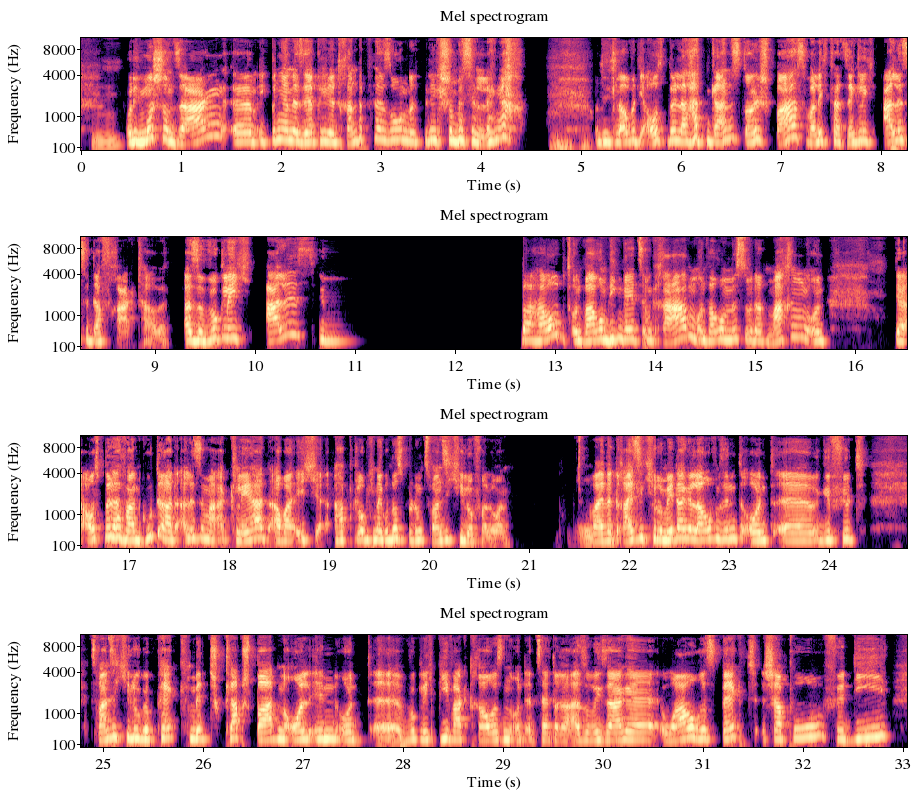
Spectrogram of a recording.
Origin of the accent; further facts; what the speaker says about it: Brandenburg, Germany; Also, ich bin aus Brandenburg, muss man sagen. Und da ist nicht viel los, außer dass wir Wölfe haben.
